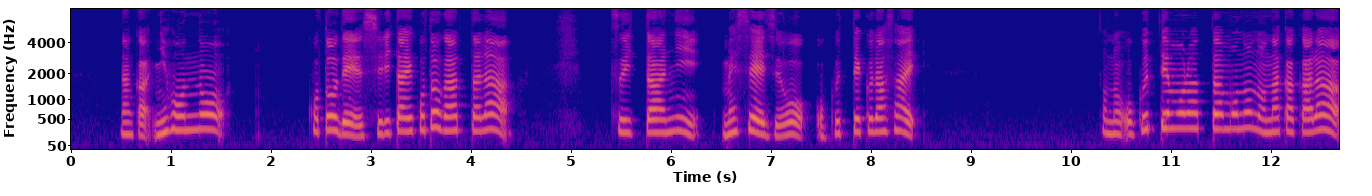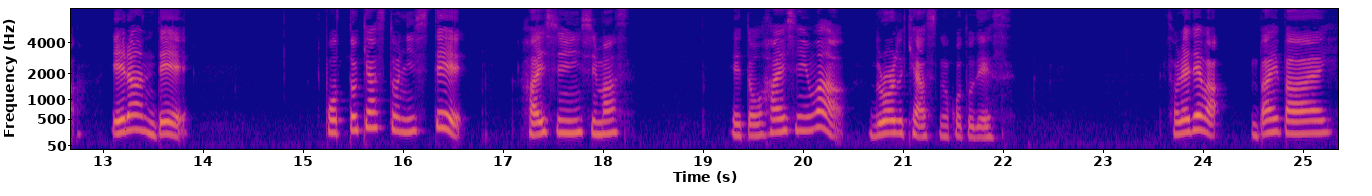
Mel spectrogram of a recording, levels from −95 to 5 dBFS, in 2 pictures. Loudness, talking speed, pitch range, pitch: -35 LUFS, 235 characters per minute, 220-280 Hz, 245 Hz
